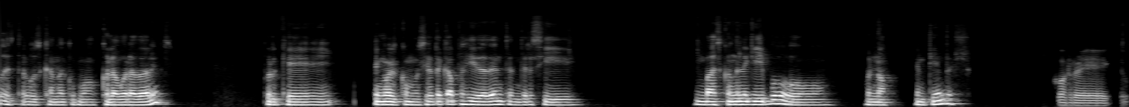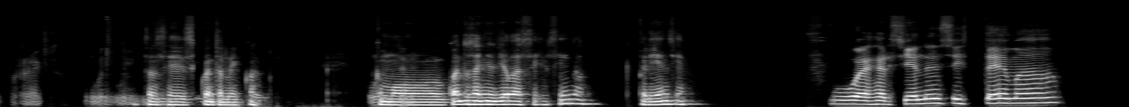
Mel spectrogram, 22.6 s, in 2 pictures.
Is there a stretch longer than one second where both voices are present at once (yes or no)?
yes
